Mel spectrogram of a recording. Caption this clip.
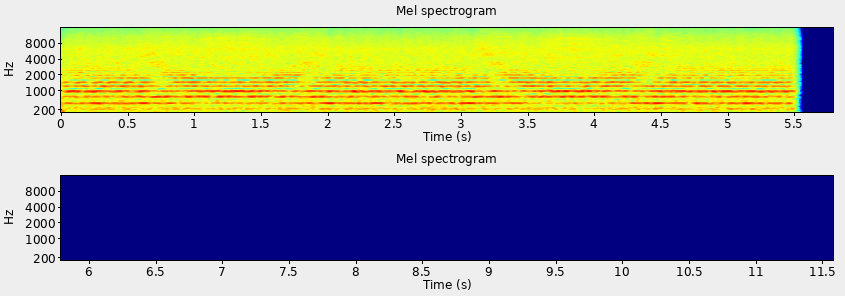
multisampled Reese made with Massive+Cyanphase Vdist+various other stuff
distorted, hard, processed, reese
